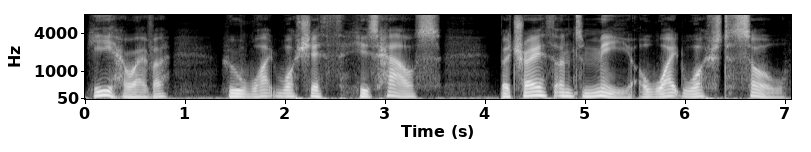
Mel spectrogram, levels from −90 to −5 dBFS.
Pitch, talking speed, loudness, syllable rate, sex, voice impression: 105 Hz, 100 wpm, -19 LUFS, 4.0 syllables/s, male, very masculine, very adult-like, middle-aged, thick, tensed, powerful, slightly bright, hard, clear, slightly fluent, slightly raspy, cool, very intellectual, refreshing, very sincere, calm, mature, friendly, very reassuring, unique, elegant, wild, slightly sweet, slightly lively, kind, slightly intense, slightly modest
